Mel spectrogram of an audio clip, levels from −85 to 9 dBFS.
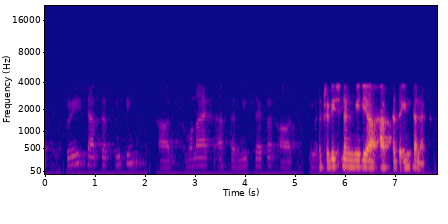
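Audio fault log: throughout: AMR narrowband mobile codec. The speech was coded at 8 kHz sampling, so nothing above 4 kHz survives, and the voice is rebuilt from a vocal-tract model fed by a handful of pulses per 5 ms subframe. The low bit budget, which fits a rate near 7.4 kbps, leaves plainly audible damage: a muffled, band-limited voice with a buzzy, synthetic edge, and any background turned into a swirling warble rather than natural noise.
0.0–5.49 s: one channel inverted. One stereo channel likely had its polarity reversed, so when the two channels are summed to mono, the material they share cancels instead of adding. The centred voice drops by about 30 dB, leaving only the small difference between the channels: a faint copy of the speech. At 5.49 s the cancellation stops and the voice returns at full body and level.
5.32–5.37 s: AMR bit errors. Over a weak link, a few percent of the less protected bits in the coded frames arrived flipped while the checksum on the critical bits still passed, so the decoder accepted them. 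The damage spans roughly two 20 ms frames. The excitation pulses landed in the wrong places and the fine pitch, gain and spectral values were off, so for that moment the voice keeps roughly its pitch and level but turns hoarse, scratchy and gargly.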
